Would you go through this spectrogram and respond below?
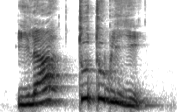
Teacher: si le mot tout est situé devant un mot commençant par une voyelle vous pouvez le prononcer toute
